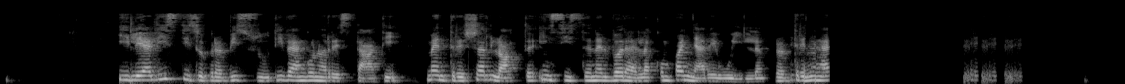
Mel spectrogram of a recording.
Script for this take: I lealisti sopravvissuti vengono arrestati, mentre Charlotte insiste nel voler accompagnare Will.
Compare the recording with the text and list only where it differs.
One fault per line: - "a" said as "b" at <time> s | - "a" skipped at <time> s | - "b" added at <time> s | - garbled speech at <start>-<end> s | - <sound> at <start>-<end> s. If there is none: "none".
- garbled speech at 7.8-8.3 s
- laugh at 9.6-10.2 s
